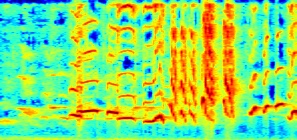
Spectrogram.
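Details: Oriental magpie-robin in energetic song while still unfed: loud whistles, then a quick run of sharp repeated chirps and a final rising whistled phrase.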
